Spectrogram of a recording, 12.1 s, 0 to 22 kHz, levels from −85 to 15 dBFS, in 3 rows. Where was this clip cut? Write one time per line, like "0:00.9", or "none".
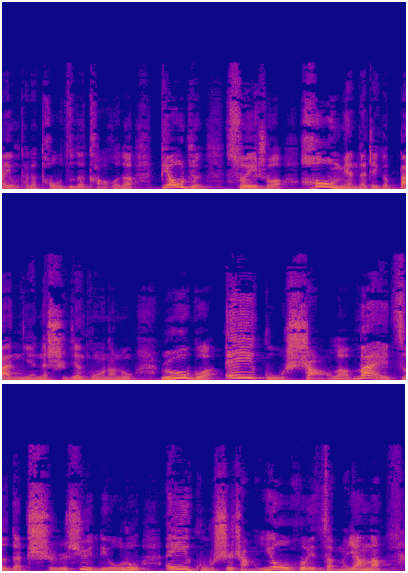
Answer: none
